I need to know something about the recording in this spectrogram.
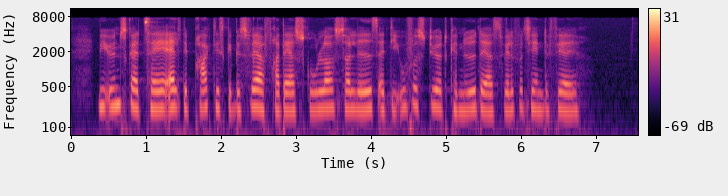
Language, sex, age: Danish, female, 29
